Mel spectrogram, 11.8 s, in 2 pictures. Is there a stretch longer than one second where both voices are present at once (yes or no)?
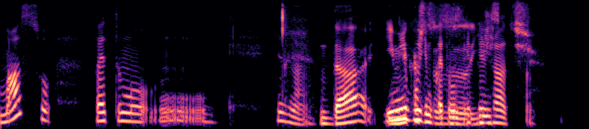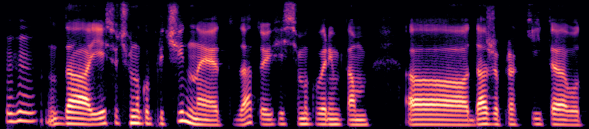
yes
